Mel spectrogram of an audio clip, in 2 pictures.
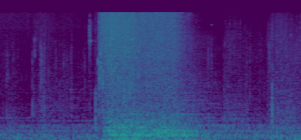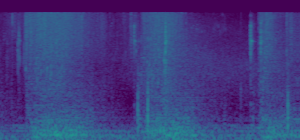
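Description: Game weapon fire crackles in short bursts.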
